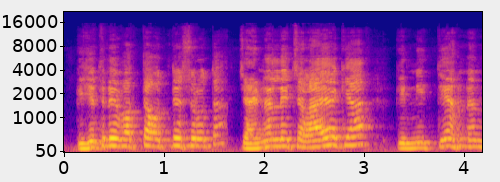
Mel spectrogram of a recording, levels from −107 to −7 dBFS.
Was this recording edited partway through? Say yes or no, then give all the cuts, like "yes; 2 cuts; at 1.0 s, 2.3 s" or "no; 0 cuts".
yes; 1 cut; at 1.6 s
